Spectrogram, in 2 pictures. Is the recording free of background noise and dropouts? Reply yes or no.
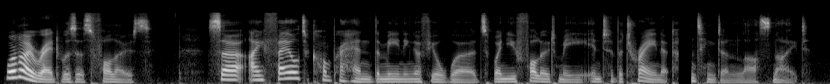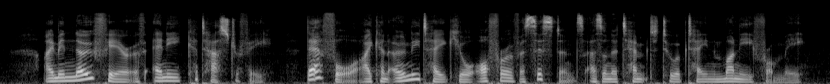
no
